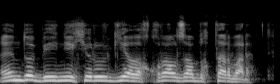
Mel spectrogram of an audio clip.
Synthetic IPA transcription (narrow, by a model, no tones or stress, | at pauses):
ɛnd̪obejneχʲiɾurɡʲijalˠəqʰːʊɾɑlˠʒɑb̚d̪əq̚t̪ɑɾbɑɾ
